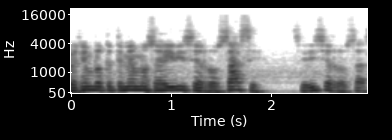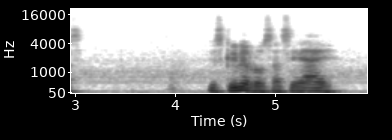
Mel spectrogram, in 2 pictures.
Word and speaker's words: Rosaceae: y se debe pronunciar rosas aunque se escribe rosaceae nos haya usados con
